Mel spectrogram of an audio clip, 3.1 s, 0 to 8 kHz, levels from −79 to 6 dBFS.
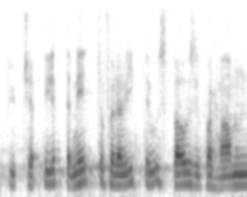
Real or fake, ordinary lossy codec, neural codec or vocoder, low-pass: fake; Opus, 16 kbps; codec, 24 kHz, 0.9 kbps, WavTokenizer, medium speech release version 1; 7.2 kHz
